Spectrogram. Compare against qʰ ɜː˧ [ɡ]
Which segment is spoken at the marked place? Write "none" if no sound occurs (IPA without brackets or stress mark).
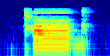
ɡ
